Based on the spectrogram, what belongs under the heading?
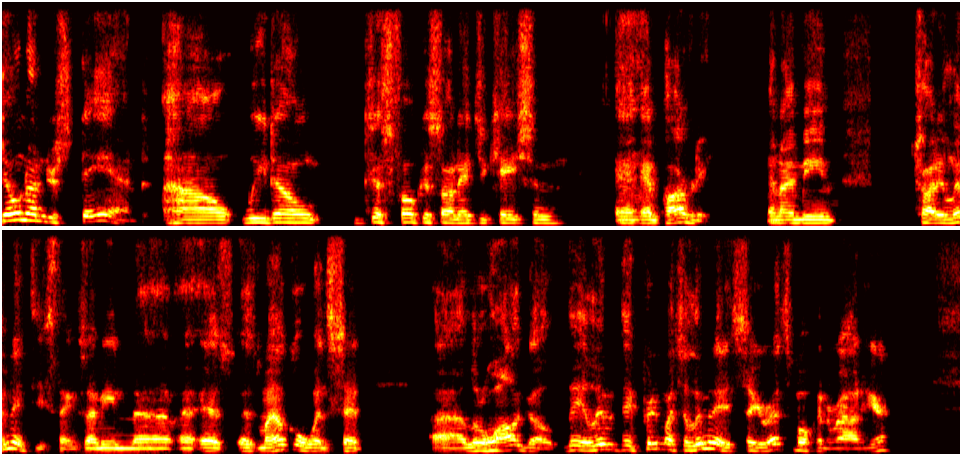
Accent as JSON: {"language": "English", "town": "Halifax", "region": "Nova Scotia", "country": "Canada", "tie": "born or raised there", "said": "I was born right here in Halifax, and really on I can't even mention the name, Maitland Street in Halifax"}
